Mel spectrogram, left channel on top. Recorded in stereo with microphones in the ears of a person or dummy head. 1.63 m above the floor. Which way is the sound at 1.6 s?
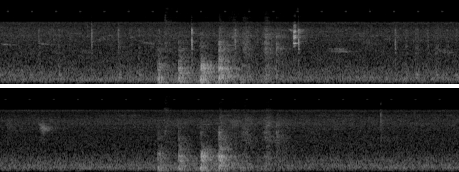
15° right (ahead or behind).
